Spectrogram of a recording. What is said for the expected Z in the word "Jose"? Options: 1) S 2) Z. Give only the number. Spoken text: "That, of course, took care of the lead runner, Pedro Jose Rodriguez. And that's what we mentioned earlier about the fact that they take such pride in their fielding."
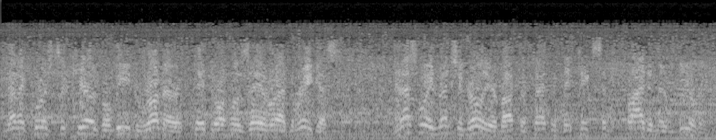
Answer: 2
